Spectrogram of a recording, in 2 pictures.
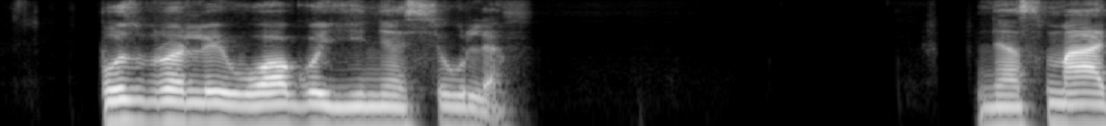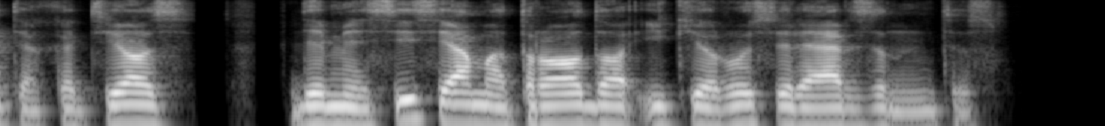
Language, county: Lithuanian, Vilnius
